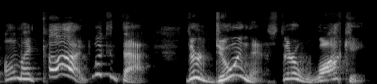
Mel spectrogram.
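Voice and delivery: high-pitched awestruck discovery; amazed. Retold or imitated. Seeing thousands of people firewalking, amazed.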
